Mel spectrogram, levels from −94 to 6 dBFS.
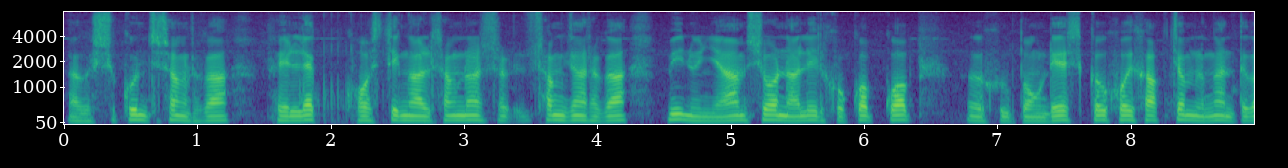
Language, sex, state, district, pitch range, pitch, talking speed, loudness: Wancho, male, Arunachal Pradesh, Longding, 115-125 Hz, 120 Hz, 180 wpm, -21 LUFS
